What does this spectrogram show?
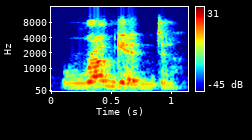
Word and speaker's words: rugged: these are not verbs these are actually adjectives so the pronunciation is a little bit different from the rule that we learned with the past tense verbs so listen to how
